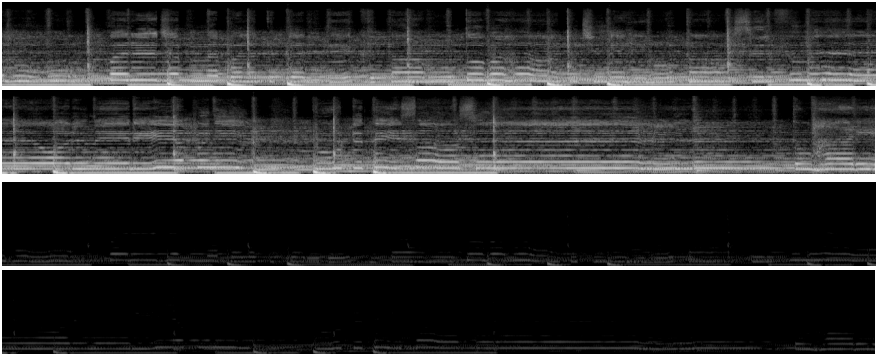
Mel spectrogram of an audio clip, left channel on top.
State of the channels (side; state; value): right; quieter; 38.3 dB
